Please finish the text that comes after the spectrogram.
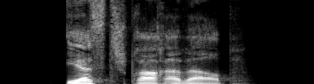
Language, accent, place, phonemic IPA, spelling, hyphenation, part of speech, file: German, Germany, Berlin, /ˈeːɐ̯stʃpʁaːxʔɛɐ̯ˌvɛʁp/, Erstspracherwerb, Erst‧sprach‧er‧werb, noun, De-Erstspracherwerb.ogg
- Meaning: first language acquisition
